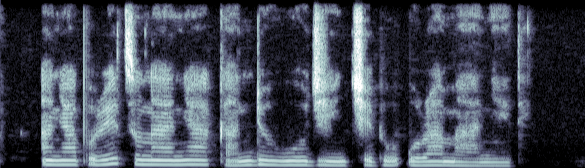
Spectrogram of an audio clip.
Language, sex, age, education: Igbo, female, 15-29, secondary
